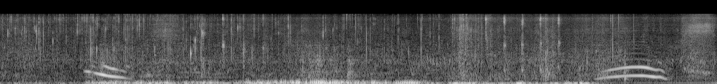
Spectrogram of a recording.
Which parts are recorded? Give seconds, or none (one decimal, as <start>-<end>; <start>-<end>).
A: 0.0-2.4; 3.3-4.8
